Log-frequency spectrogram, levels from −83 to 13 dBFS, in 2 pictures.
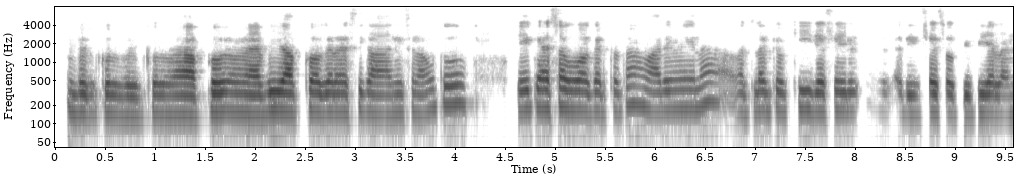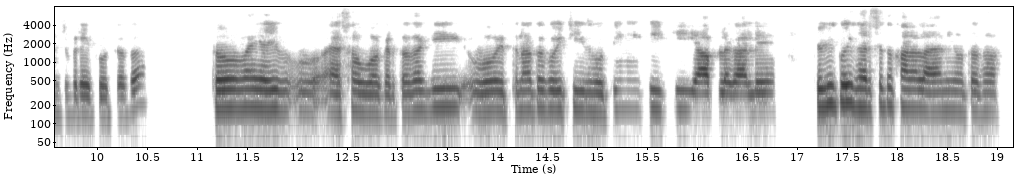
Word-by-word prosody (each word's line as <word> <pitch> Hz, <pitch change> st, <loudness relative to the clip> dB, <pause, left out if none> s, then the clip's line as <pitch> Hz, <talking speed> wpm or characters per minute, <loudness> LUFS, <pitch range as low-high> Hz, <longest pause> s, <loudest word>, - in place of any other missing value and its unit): बिल्कुल, 150 Hz, -1 st, -2 dB
बिल्कुल। 140 Hz, +1 st, -3 dB
मैं 145 Hz, 0 st, +1 dB
आपको 145 Hz, +3 st, +4 dB, 0.3 s
मैं 150 Hz, -1 st, +4 dB
भी 165 Hz, +2 st, +3 dB
आपको 155 Hz, +1 st, +5 dB
अगर 155 Hz, 0 st, +2 dB
ऐसी 155 Hz, +2 st, -4 dB
कहानी 150 Hz, -1 st, -2 dB
सुनाऊँ 150 Hz, +3 st, -6 dB
तो 205 Hz, -, -1 dB, 0.8 s
एक 175 Hz, +2 st, -4 dB
ऐसा 180 Hz, +2 st, +2 dB
हुआ 170 Hz, -1 st, +4 dB
करता 160 Hz, 0 st, -5 dB
था 195 Hz, -, -7 dB
हमारे 170 Hz, -2 st, -2 dB
में 175 Hz, 0 st, -5 dB
ना 195 Hz, +4 st, -5 dB, 0.3 s
मतलब 155 Hz, +2 st, -4 dB
क्योंकि 170 Hz, +1 st, -4 dB
जैसे 160 Hz, +1 st, 0 dB
अ, 160 Hz, -, -5 dB, 0.5 s
रिसेस 145 Hz, +1 st, -2 dB
होती 145 Hz, -1 st, -3 dB
थी 150 Hz, +1 st, -2 dB
या 150 Hz, -, +2 dB
लंच 145 Hz, -1 st, -7 dB
ब्रेक 140 Hz, -2 st, +1 dB
होता 140 Hz, +1 st, -5 dB
था। 175 Hz, +8 st, -3 dB, 0.7 s
तो 175 Hz, 0 st, +7 dB
मैं 180 Hz, -, +3 dB
यही 175 Hz, 0 st, +5 dB
अ, 165 Hz, -2 st, -4 dB
ऐसा 160 Hz, +2 st, -2 dB
हुआ 155 Hz, -1 st, +1 dB
करता 150 Hz, +2 st, -3 dB
था 170 Hz, -, +2 dB
कि 180 Hz, +1 st, -1 dB, 0.3 s
वो 160 Hz, +1 st, +1 dB
इतना 165 Hz, +1 st, -3 dB
तो 175 Hz, +1 st, -2 dB
कोई 170 Hz, 0 st, -1 dB
चीज़ 170 Hz, -2 st, -4 dB
होती 160 Hz, +2 st, -5 dB
नहीं 170 Hz, 0 st, -22 dB
थी 175 Hz, +2 st, -6 dB
कि 170 Hz, -1 st, -7 dB
आप 155 Hz, +1 st, +4 dB
लगा 155 Hz, -1 st, +3 dB
लें 160 Hz, +1 st, -1 dB
क्योंकि 185 Hz, +5 st, -1 dB
कोई 215 Hz, +1 st, +7 dB
घर 185 Hz, -2 st, +3 dB
से -, -, -2 dB
तो 195 Hz, -, -3 dB
खाना 180 Hz, -1 st, +3 dB
लाया 160 Hz, 0 st, +3 dB
नहीं 165 Hz, 0 st, -8 dB
होता 160 Hz, 0 st, -4 dB
था। 160 Hz, -1 st, -5 dB
160 Hz, 195 wpm, -23 LUFS, 150-170 Hz, 0.8 s, तो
